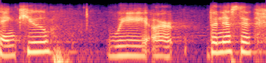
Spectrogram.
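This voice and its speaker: This woman talks with an American accent and ordinary pitch variation. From South Florida. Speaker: senior center artist. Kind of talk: community presentation.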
